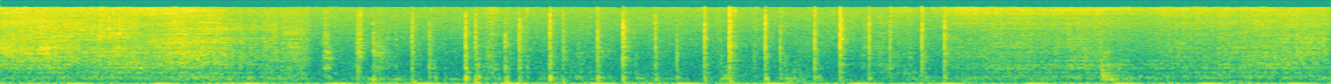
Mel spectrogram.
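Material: Cloth, cardboard.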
